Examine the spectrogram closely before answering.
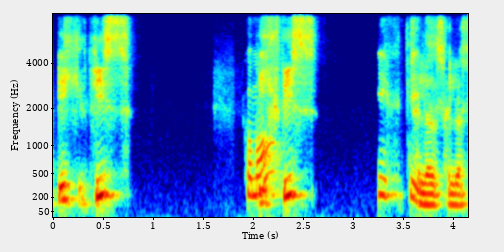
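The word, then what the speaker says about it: ἰχθύς: En griego esto se pronuncia ichthys.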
